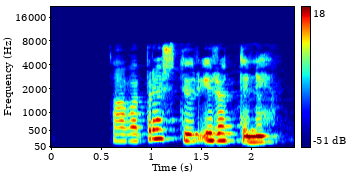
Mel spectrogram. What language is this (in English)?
Icelandic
